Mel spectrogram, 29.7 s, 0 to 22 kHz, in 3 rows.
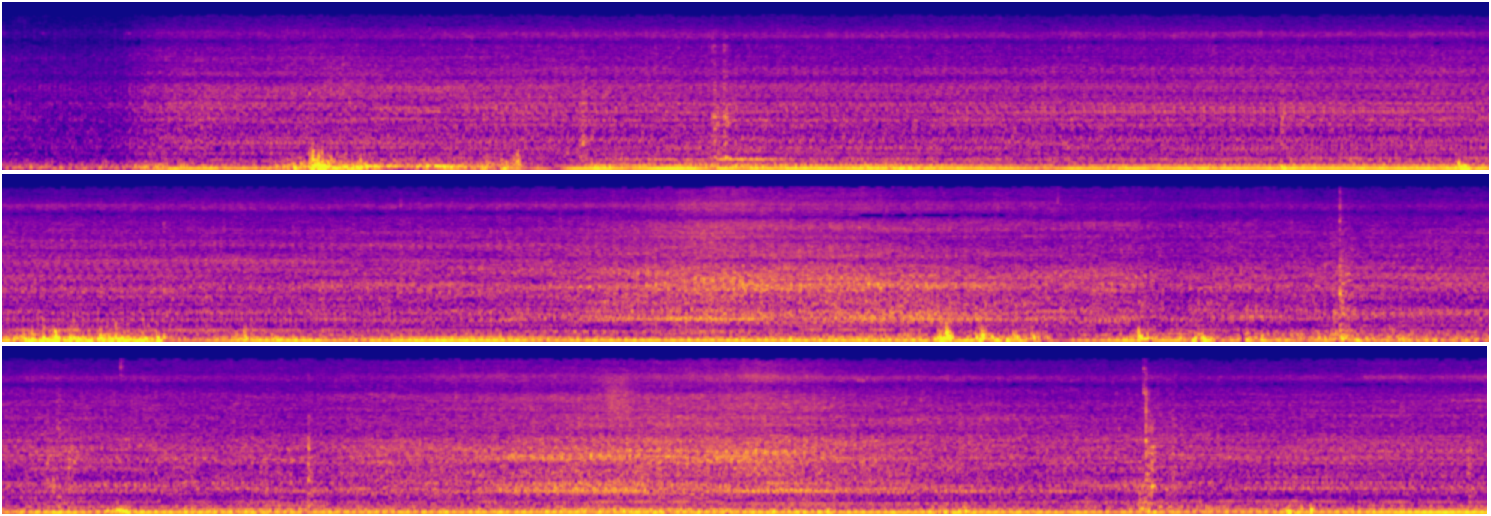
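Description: Yanmar VIO80 midi-excavator's diesel engine running steadily while the machine slews and works its boom, arm and bucket, the sound swelling twice under hydraulic load. A few short knocks come from the working machine.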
